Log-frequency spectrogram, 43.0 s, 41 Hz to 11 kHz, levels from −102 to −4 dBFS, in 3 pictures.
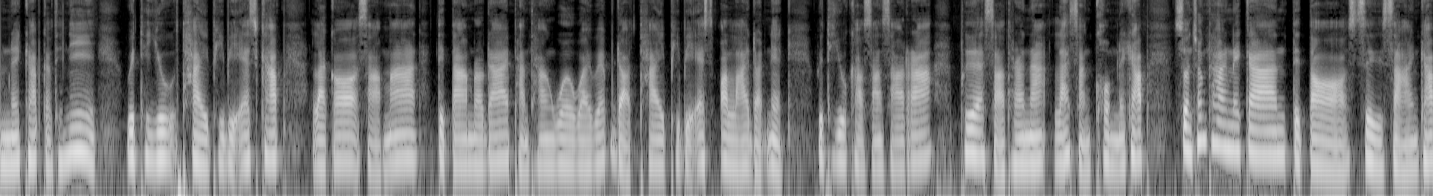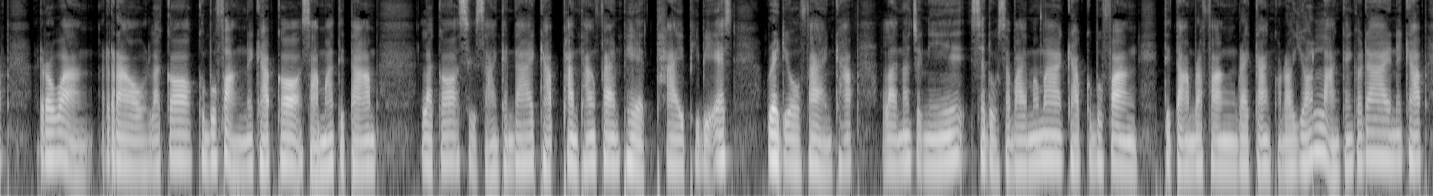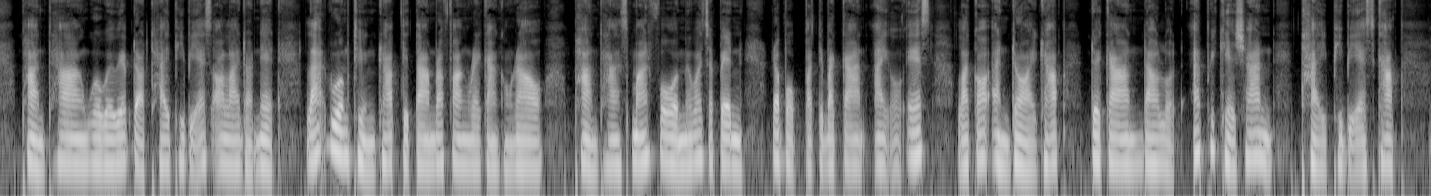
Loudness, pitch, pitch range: -28 LUFS, 110 Hz, 100-115 Hz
